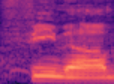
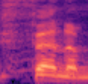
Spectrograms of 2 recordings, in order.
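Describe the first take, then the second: First: Every syllable carries equal heavy stress. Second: Only one syllable carries the stress. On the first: The speaker calls it wrong. "accenting every syllable" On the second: The speaker calls it right. "I think it's supposed to be Phenom"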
